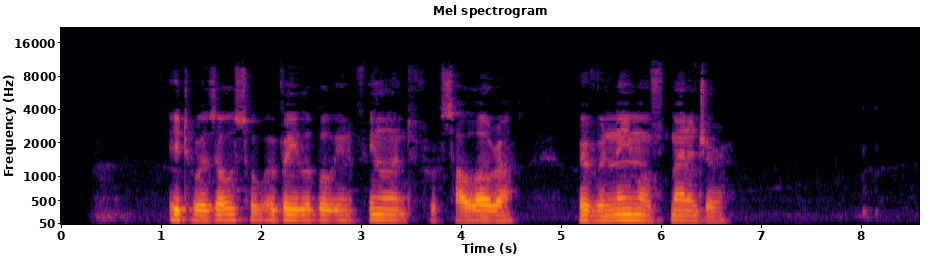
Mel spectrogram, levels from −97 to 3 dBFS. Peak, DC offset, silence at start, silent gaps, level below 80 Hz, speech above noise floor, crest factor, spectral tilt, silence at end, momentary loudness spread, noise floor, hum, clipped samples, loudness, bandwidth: -8 dBFS; under 0.1%; 1.1 s; none; -60 dBFS; 49 dB; 18 dB; -7.5 dB/octave; 1.95 s; 12 LU; -75 dBFS; none; under 0.1%; -26 LUFS; 9.8 kHz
